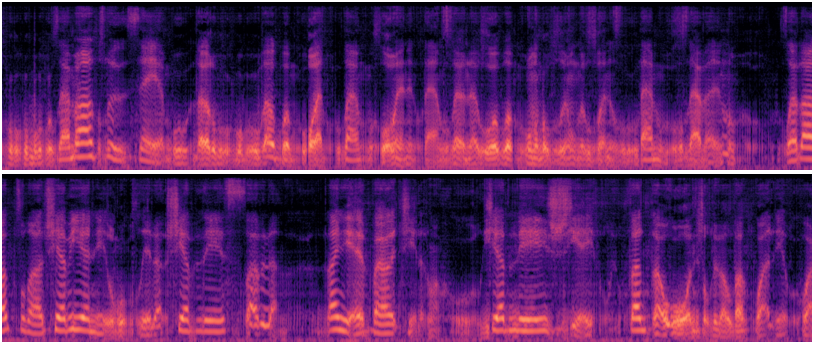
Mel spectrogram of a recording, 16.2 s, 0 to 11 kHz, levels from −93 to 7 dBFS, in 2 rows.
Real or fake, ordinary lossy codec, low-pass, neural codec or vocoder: fake; AAC, 64 kbps; 9.9 kHz; autoencoder, 22.05 kHz, a latent of 192 numbers a frame, VITS, trained on many speakers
